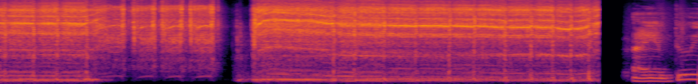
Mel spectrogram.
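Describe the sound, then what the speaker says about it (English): Power drill boring a countersink hole in wood while fastening a piece to a wall, a loud, steady whining drone running several seconds with brief stops and a short final burst, close to the listener. "I am pretty much doing a countersink hole that is going to allow me to put this and secure it to the wall"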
